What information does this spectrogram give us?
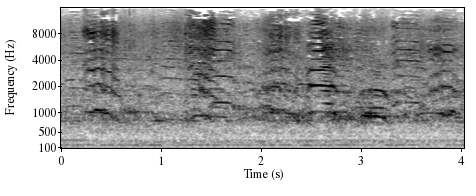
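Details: Common cranes (Grus grus) at Agamon Hula, Hula Valley, Israel, in January: a large flock being fed maize from a tractor calls in a dense chorus of overlapping trumpeting, rolling notes over the engine's steady low drone.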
